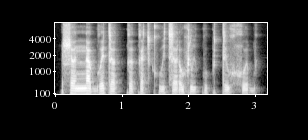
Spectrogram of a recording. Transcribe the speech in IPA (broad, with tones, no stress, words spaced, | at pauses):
ɬɐ˩nːa˩ ɡʷɛ˩˧˩tɐ˨˩˦kːɐ˨˩˦ka˩t͡s kʷʰi˩t͡sɐ˩ɾɔ˩˧˩xʷ ɾi˨˩˦kʷɘ˨˩˦kʷtːɘ˩˧˩xʷ χʷɘ˩b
